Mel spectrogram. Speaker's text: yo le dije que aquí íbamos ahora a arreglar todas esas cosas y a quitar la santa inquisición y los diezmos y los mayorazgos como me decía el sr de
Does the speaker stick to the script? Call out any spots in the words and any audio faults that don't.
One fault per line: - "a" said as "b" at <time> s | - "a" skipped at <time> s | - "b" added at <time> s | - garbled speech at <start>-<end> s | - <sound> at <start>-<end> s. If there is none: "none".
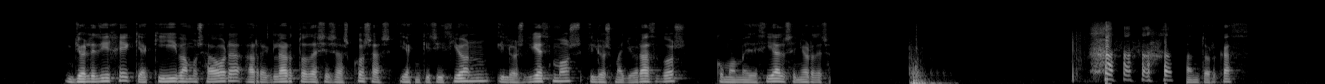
- "quitar la santa" skipped at 4.2 s
- thud at 9.1-9.6 s
- laugh at 10.7-11.8 s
